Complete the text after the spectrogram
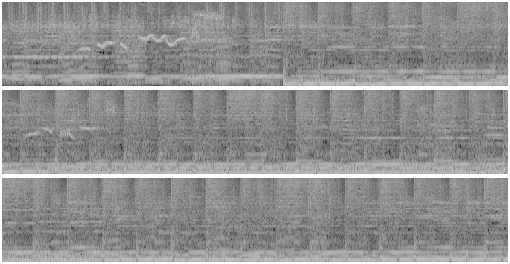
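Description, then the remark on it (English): An alt rock song plays loudly and steadily with a thick, shifting bass line and dense layered instruments, a whistle-like melodic line flickering over the top early on. No one speaks. “It has an alt rock vibe to it, but I think is more.”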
